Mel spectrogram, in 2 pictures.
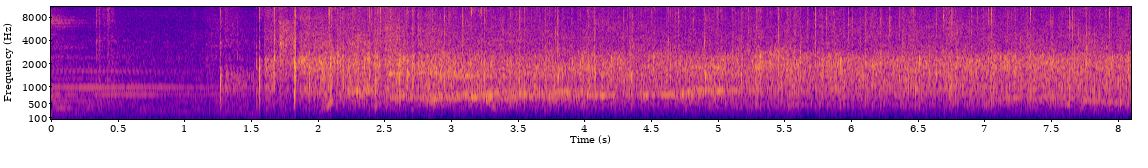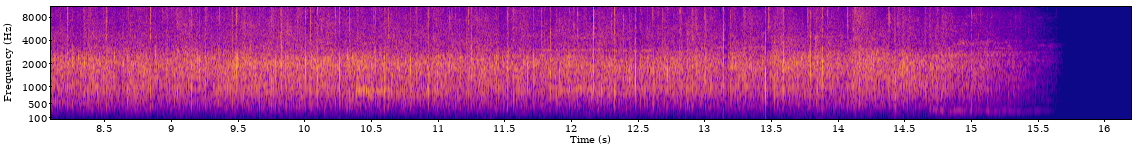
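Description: Audience applause with cheering voices, starting about a second and a half in as the last notes of the music die away, holding steady, then fading out quickly near the end.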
